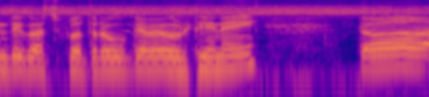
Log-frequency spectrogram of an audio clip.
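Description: Steady high-pitched insect chirring, with a person's voice over it that drops out for about half a second near the end.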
